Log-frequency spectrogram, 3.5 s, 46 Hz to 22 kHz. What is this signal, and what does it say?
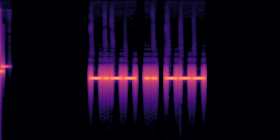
Morse code, heard as a keyed tone, about 28 wpm, 700 Hz. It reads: YIO
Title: USA Call Sign Postfixes - 3 Letters 28wpm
